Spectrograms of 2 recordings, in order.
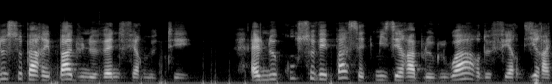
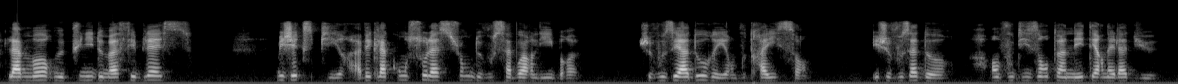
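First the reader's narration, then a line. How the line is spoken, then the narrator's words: Fading voice. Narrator (French): dit-elle d'une voix tombante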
